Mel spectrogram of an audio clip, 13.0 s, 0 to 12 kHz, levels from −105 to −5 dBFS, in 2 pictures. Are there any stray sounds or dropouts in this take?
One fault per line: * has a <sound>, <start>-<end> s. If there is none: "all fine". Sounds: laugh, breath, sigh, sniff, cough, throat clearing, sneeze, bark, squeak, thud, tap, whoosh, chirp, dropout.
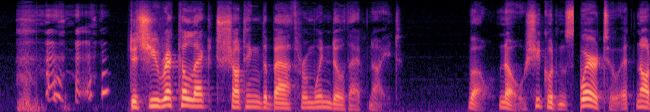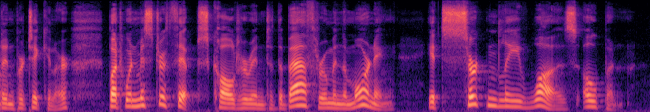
* has a laugh, 0.2-1.1 s
* has a dropout, 5.7-5.8 s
